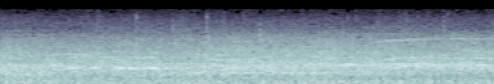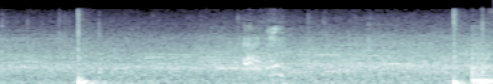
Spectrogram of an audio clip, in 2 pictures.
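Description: Sneakers squeak on a basketball court.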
